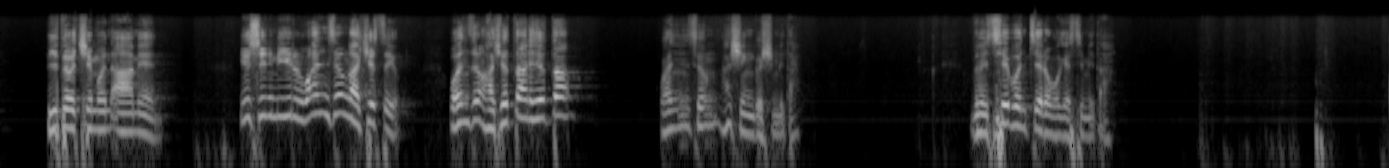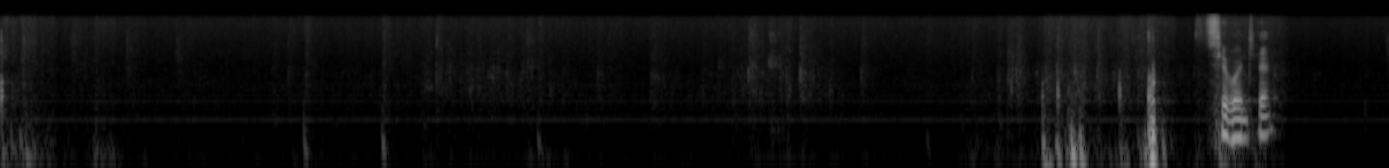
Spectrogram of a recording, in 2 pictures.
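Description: An elderly man speaks calmly through a microphone in an echoing room.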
